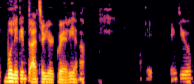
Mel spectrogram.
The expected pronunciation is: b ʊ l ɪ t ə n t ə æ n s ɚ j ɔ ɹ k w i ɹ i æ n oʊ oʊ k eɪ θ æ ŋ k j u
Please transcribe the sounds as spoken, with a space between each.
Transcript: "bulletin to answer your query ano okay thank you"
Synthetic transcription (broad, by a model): b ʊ l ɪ t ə n t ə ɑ n s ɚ j ɔ ɹ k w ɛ ɹ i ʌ n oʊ oʊ k eɪ t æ ŋ k j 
